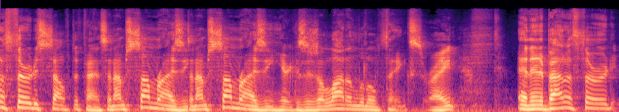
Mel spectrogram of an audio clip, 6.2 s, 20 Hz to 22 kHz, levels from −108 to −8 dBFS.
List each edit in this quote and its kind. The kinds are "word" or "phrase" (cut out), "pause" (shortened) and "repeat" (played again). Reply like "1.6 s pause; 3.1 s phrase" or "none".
1.9 s repeat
